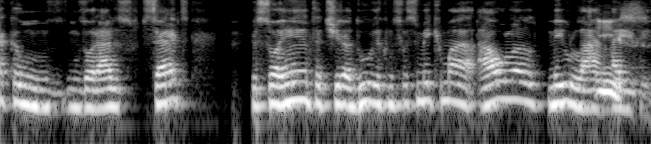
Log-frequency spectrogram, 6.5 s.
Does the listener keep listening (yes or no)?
no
